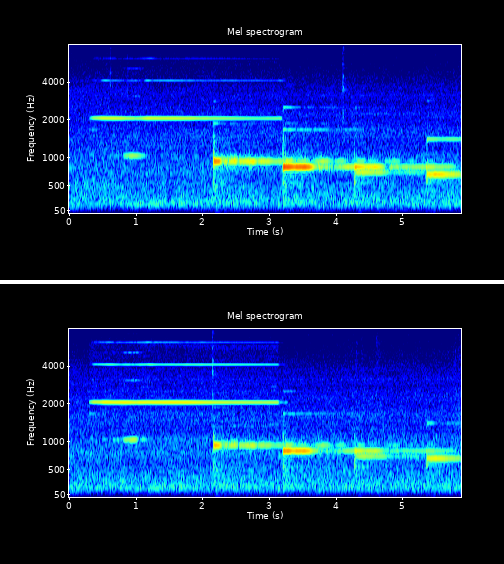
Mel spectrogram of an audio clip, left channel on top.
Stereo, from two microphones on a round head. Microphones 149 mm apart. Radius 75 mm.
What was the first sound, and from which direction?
A flute, 75° right (ahead or behind).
